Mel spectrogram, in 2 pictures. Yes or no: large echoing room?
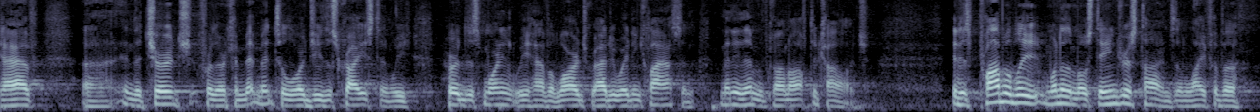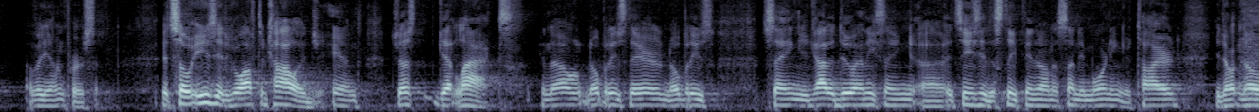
yes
